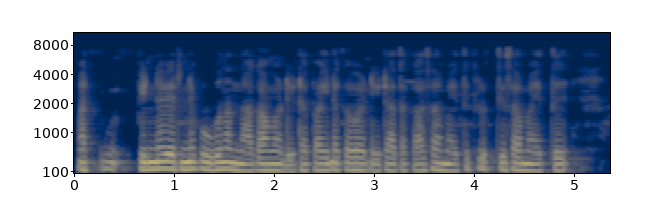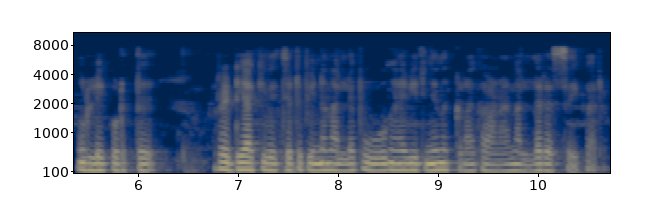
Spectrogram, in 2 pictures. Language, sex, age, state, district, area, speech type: Malayalam, female, 45-60, Kerala, Malappuram, rural, spontaneous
